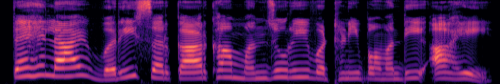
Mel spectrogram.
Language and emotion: Sindhi, neutral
